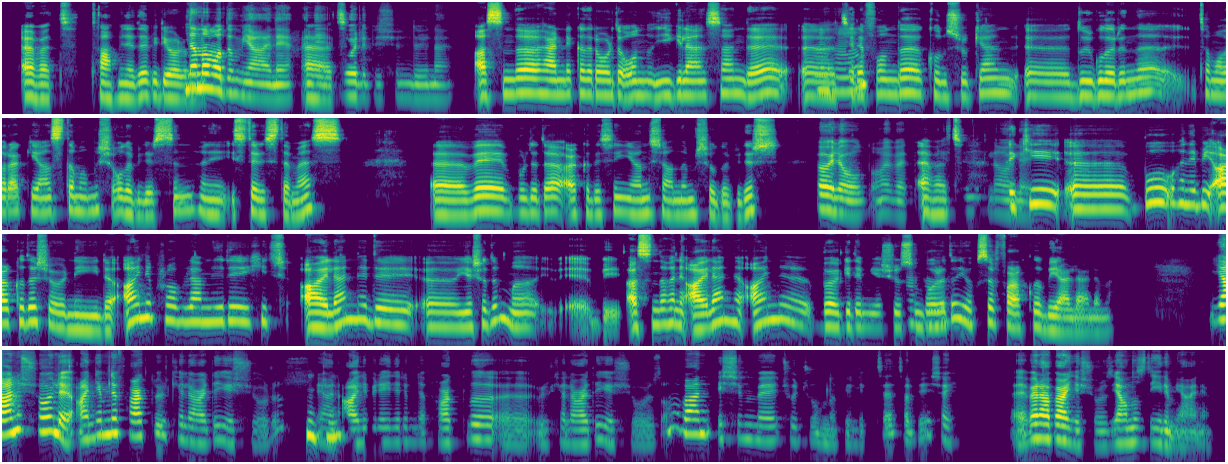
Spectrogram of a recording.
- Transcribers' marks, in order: other background noise
- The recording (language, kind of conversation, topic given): Turkish, podcast, Telefonda dinlemekle yüz yüze dinlemek arasında ne fark var?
